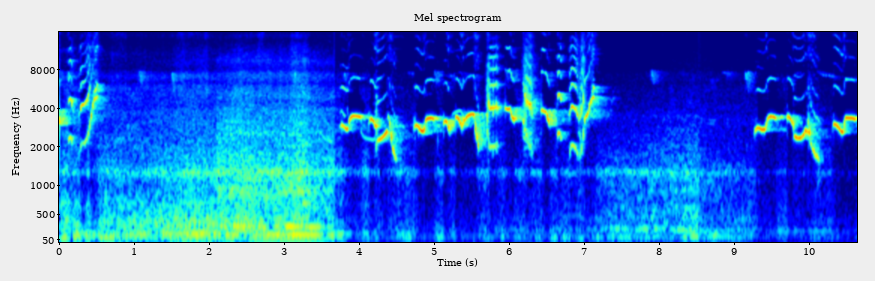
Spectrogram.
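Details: Oriental magpie-robin singing to goad a rival bird. A brief rustling noise opens, then two bursts of fast, varied whistled notes with squeaky high flourishes, separated by a short pause.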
